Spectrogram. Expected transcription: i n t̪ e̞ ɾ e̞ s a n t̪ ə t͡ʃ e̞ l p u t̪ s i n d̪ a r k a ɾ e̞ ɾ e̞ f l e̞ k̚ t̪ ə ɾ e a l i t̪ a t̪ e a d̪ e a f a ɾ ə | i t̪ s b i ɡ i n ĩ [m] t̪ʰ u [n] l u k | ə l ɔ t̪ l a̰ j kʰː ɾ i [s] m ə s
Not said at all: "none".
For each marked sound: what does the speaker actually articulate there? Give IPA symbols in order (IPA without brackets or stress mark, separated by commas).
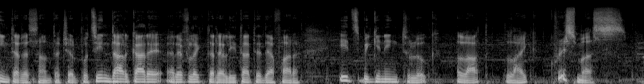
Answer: ŋ, none, s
